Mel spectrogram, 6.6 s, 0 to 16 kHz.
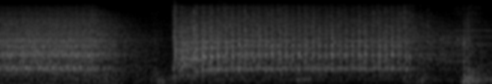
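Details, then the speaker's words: VW Golf Mk7 with the ignition on: the starter cranks the engine at an even, steady rate of about four turns a second, but it never fires. Crank, no start, with no ignition spark. "So the issue we're dealing with, we turn the ignition on, we want to get it started, it cranks over, but it just absolutely refuses to fire up and"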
